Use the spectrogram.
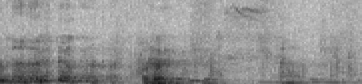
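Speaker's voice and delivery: long high giggle; real high-pitched laughter; amused laugh. Real, not acted. Amused by the banter.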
